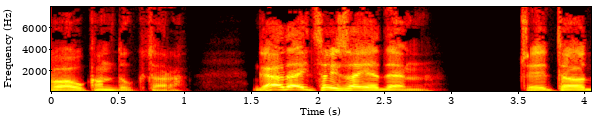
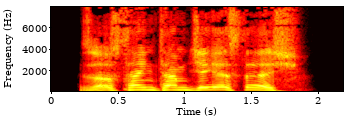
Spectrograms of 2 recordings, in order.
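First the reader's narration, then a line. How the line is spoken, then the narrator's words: Conductor calling out. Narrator (Polish): zawołał konduktor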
